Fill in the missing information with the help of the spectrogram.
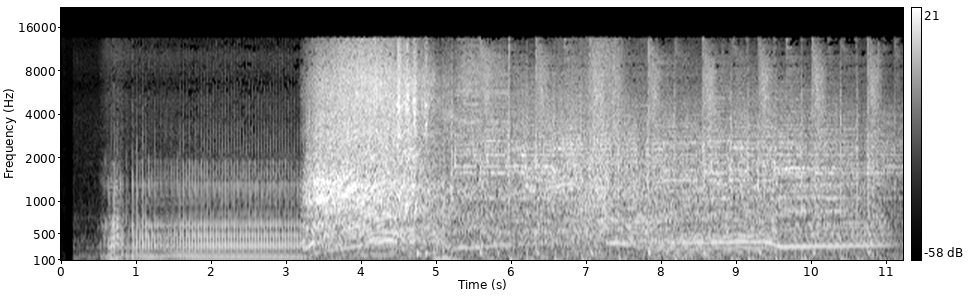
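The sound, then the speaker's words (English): A loud car engine idles with a deep rumble, then roars to life and revs hard, its pitch climbing and dropping through several gear changes amid harsh, squealing noise. “Sounds like we started off in fourth gear on that intro.”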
